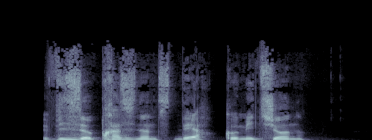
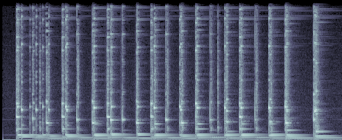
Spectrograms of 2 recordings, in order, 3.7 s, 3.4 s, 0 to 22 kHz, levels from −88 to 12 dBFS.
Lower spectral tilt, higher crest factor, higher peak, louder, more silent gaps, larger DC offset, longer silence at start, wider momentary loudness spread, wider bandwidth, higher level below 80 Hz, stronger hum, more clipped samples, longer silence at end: first, -4.5 dB/octave vs 1 dB/octave; first, 18 dB vs 12 dB; about the same, -2 dBFS vs 0 dBFS; second, -18 LUFS vs -9 LUFS; neither; second, under 0.1% vs 4%; first, 0.45 s vs 0.15 s; first, 9 LU vs 2 LU; second, 15.5 kHz vs over 20 kHz; second, -58 dBFS vs -40 dBFS; neither; second, under 0.1% vs 0.9%; first, 0.7 s vs 0 s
